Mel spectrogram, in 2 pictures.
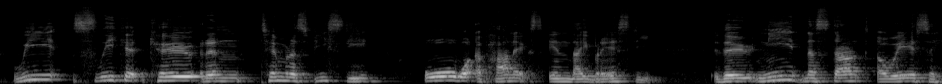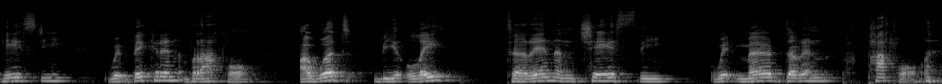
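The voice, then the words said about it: Deliberately poor put-on Scottish accent. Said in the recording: “my Scottish accent is terrible ... my awful Scottish accent”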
